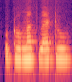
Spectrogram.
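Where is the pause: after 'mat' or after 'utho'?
after mat. There is a pause right after 'mat'. The command is to sit, not get up. The speaker calls it wrong. "उठने की नफी की जा रही है और बैठने का सबात किया जा रहा है"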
